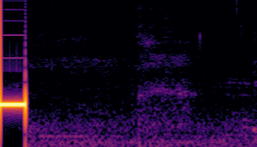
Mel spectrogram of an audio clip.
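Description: A censor bleep in a podcast conversation, a single short, loud pure tone lasting under a quarter second, followed by silence.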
